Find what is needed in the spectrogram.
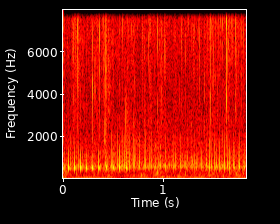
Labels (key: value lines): label: biophony, rattle
recorder: SoundTrap 500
